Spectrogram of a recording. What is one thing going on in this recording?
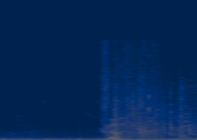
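An axe swishes through the air.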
